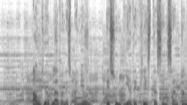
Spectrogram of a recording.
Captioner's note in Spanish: Audio hablado en español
